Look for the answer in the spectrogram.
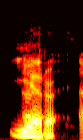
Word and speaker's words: Jira: Can you say it properly? Just Jira. – As in the Finnish.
